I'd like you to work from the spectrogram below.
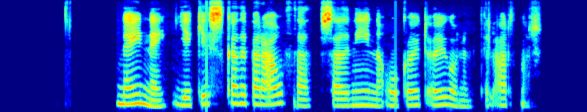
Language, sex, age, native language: Icelandic, female, 30-39, Icelandic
